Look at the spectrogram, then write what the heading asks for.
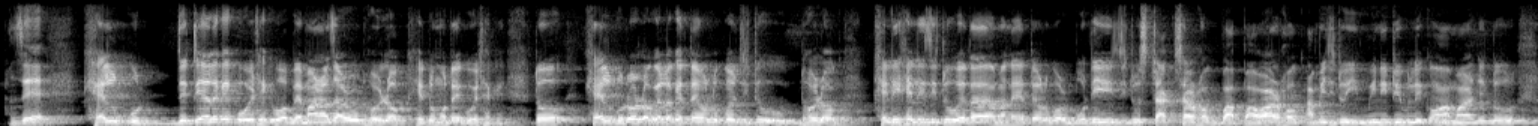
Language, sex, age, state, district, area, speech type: Assamese, male, 30-45, Assam, Chirang, urban, spontaneous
